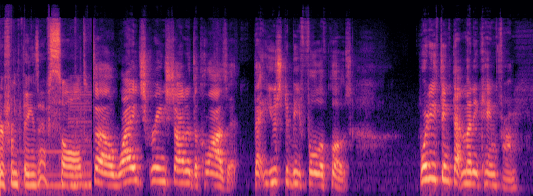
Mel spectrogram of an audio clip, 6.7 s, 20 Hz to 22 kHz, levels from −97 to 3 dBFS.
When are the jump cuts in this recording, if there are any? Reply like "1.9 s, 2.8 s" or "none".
1.1 s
